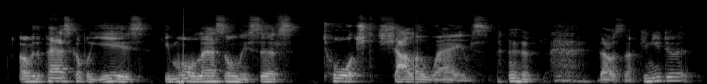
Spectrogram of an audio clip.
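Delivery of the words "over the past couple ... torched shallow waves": put-on Australian accent, read aloud. Reading out a director's quote about an actor, in an Australian accent. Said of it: "Should I do an Australian accent?".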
